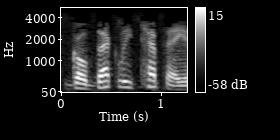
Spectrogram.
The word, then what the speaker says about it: Göbekli Tepe: Göbekli Tepe. It's two words in Turkish. Göbekli is spelled G-O-B-E-K-L-I.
